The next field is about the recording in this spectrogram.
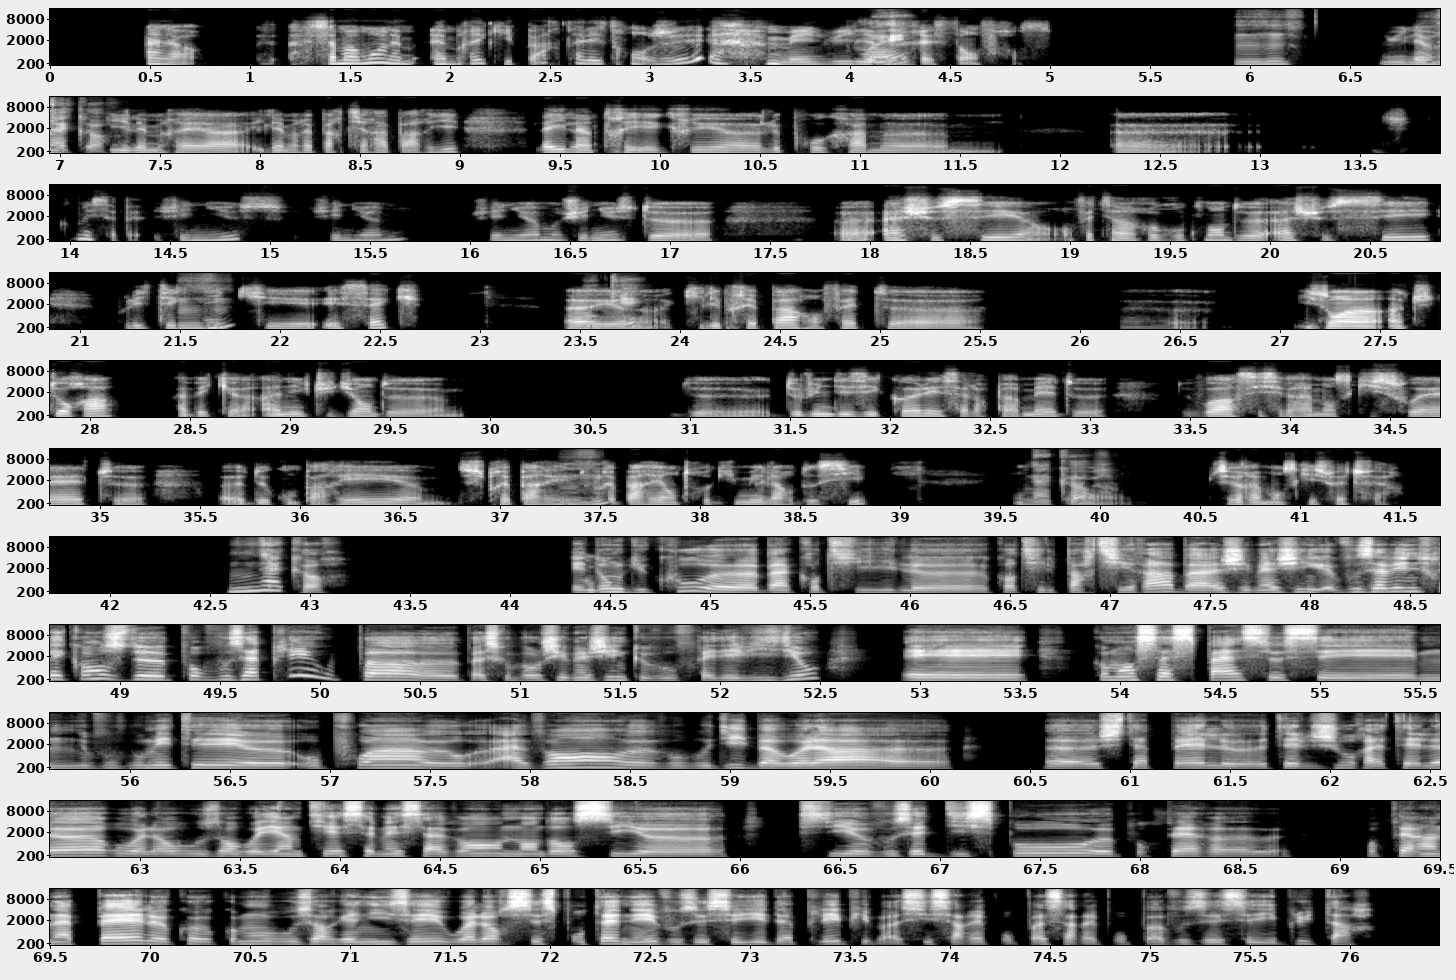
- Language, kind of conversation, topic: French, podcast, Pourquoi le fait de partager un repas renforce-t-il souvent les liens ?
- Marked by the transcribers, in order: other background noise; chuckle; "intégré" said as "intrégré"; tapping; "j'imagine" said as "imagigue"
